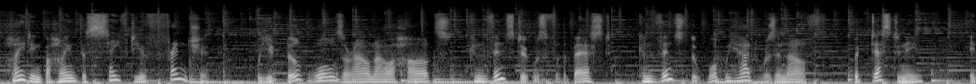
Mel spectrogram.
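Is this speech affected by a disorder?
No.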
